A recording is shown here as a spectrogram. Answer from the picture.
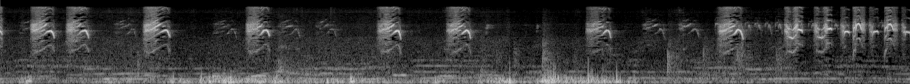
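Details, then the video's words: Javan black-capped babbler singing in the 'ngriwik' style: sharp, high double notes repeated about once a second, ending in a fast flurry of chirps, over a low rumbling background. "Suara Nembak Ngriwik Burung Sogok Ontong Gacor"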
